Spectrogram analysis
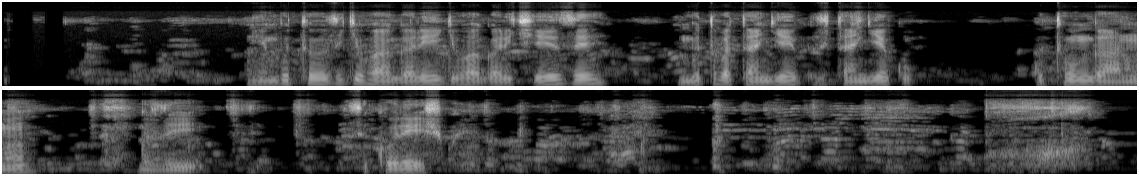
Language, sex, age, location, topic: Kinyarwanda, male, 50+, Musanze, agriculture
